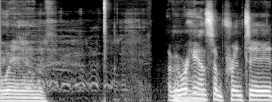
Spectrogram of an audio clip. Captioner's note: audio continues playing from phone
